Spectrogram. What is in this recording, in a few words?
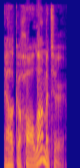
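"alcoholometer", British English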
